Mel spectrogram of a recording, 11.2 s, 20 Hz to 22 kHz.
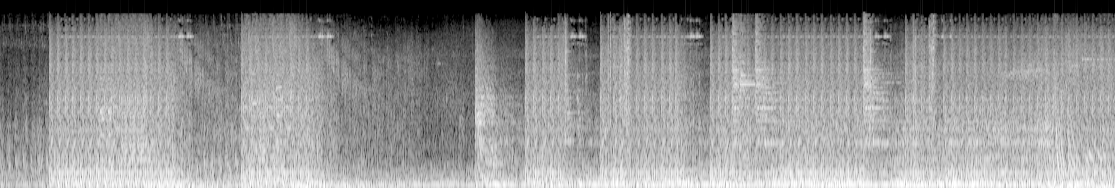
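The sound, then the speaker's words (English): Machine gun fire in a video game, sustained and loud: dense rattling bursts with heavy booming impacts run almost without pause, broken only by a few brief gaps before resuming. “Machine gun, 47.25%.”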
